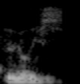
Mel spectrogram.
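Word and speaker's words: Lewis: leis este breviario cultural Cómo se pronuncia leguis o Luis Luis Luis a ver aquí está la versión gringa de la pronunciación y la versión mexicana de la pronunciación y hay una regla internacional para pronunciar la regla internacional es si la palabra no está en tu idioma natal que es el que estás hablando debes de pronunciarla en el idioma original y en el idioma original se pronuncia Luis si no conoces seon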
